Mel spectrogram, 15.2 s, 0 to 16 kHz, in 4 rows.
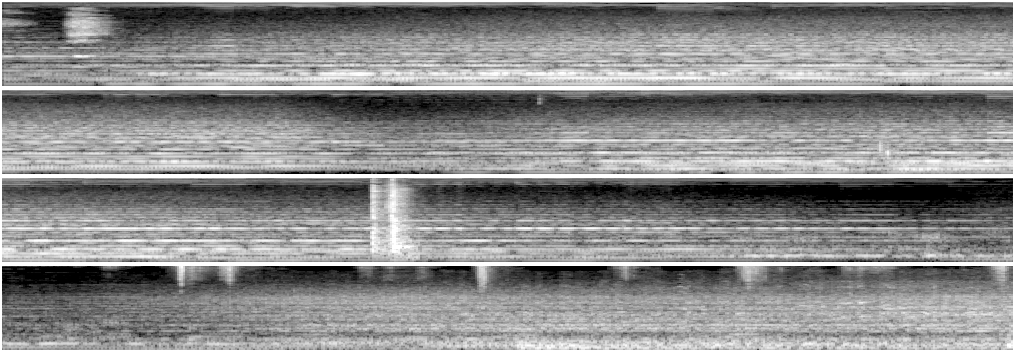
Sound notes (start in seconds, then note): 0.1 solemn ambient music; 8.9 door clicks; 11.9 tense ambient music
